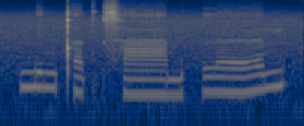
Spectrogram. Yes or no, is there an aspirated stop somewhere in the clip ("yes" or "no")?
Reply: yes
